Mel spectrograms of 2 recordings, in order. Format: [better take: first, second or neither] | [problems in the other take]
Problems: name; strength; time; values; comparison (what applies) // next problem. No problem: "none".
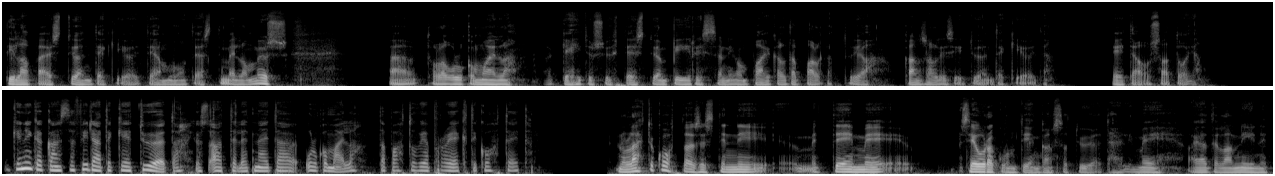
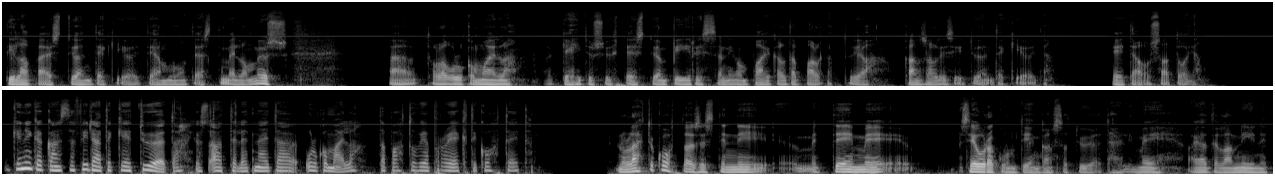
first | high-pitched whine; faint; throughout; 4 kHz, 30 dB below the speech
